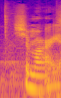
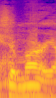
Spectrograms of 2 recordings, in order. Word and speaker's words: Shamaria: Shamaria. Shamaria. I don't like mispronouncing people's names.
